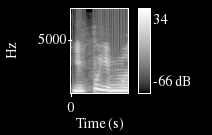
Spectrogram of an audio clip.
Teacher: மேல் இதழும் கீழ் இதழும் இணைப்பதனால் பிறக்கக்கூடியது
